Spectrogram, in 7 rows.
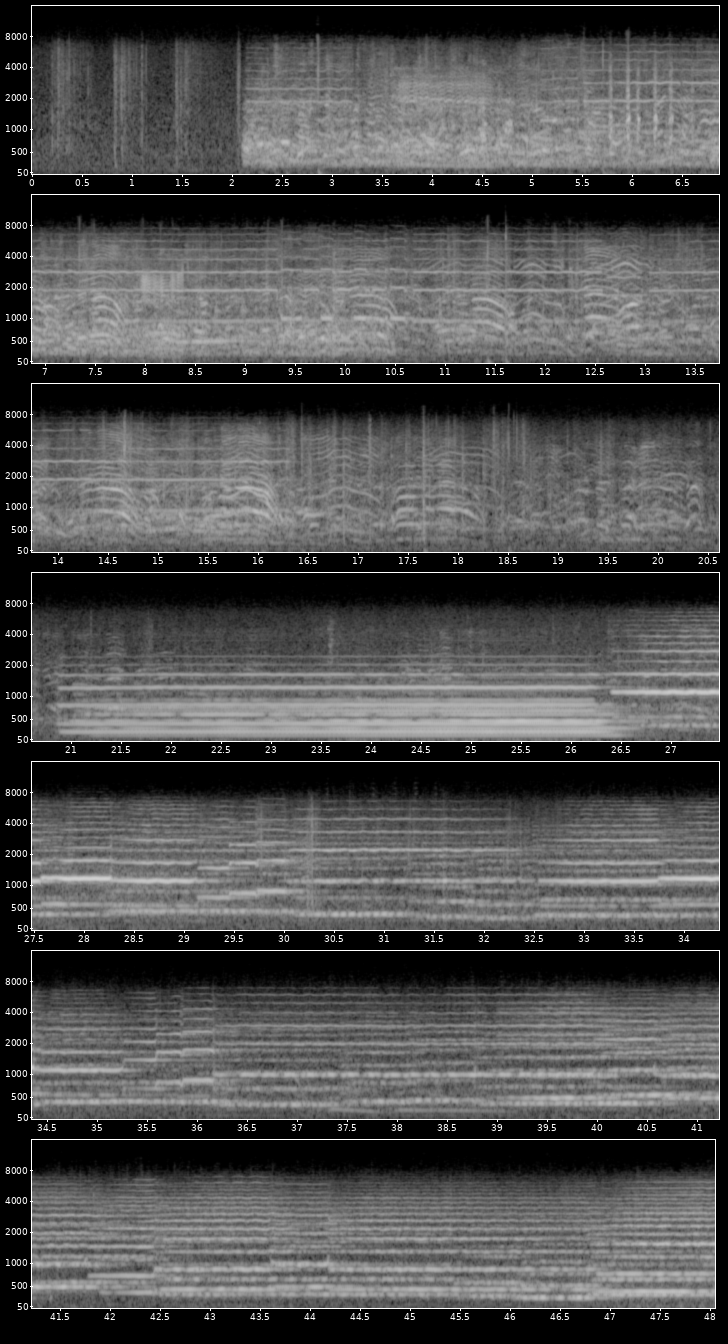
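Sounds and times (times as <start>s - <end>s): crowd chatter: 2.1s - 28.5s
film music chord: 5.6s - 14.1s, 20.8s - 27.8s
high held notes: 20.8s - 27.9s.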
